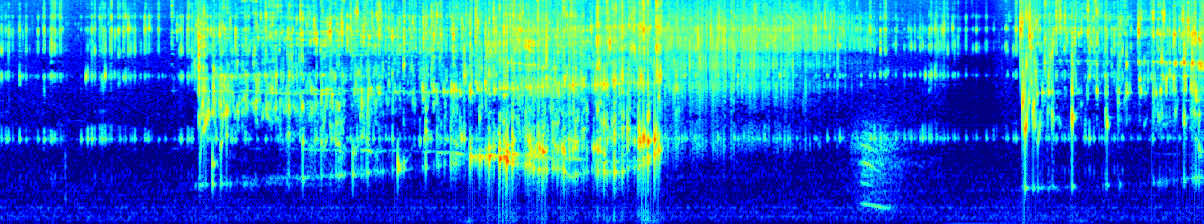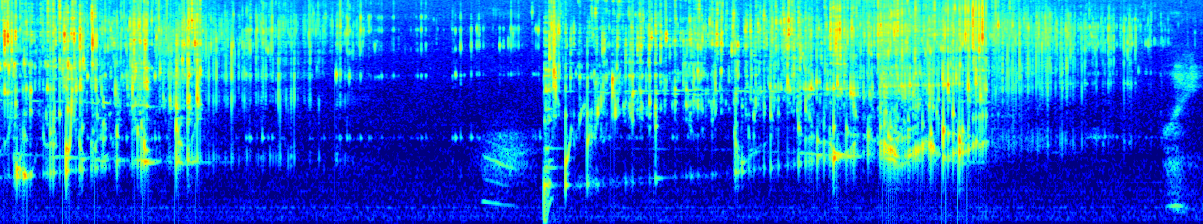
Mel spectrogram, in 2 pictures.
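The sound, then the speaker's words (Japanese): Carbonated water poured slowly from cup to cup, fizzing: three separate bursts of trickling, crackling bubbles, each lasting several seconds, with short quiet pauses between them. “コップからコップにゆっくり炭酸水を流し込んで、シュワシュワ。”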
